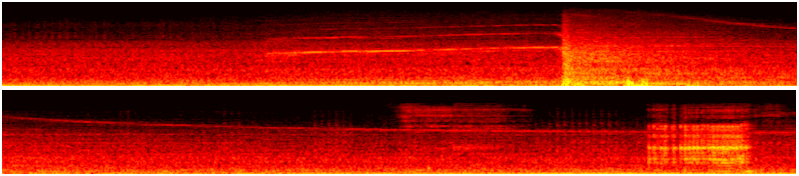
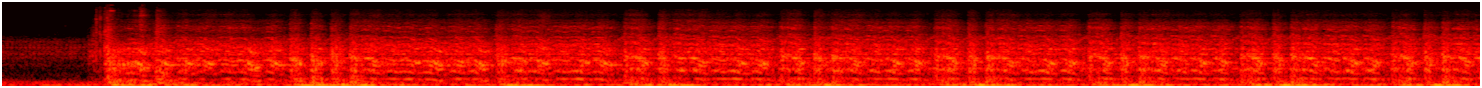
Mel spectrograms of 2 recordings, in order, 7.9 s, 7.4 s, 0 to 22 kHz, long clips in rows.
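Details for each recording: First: Ford 6.0 Powerstroke diesel with new high-pressure oil pump, new oil cooler and used turbo, driving: high whistle rises with boost, then a sudden whoosh and falling scream as the upper turbo intake boot blows off, leaking boost. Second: 6.0 Powerstroke diesel after new high-pressure oil pump, IPR valve, oil cooler, gaskets and used turbo, first start; starter churns for several seconds building oil pressure, injectors and vacuum pump audible, normal before firing; later still seems to have a slight miss.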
